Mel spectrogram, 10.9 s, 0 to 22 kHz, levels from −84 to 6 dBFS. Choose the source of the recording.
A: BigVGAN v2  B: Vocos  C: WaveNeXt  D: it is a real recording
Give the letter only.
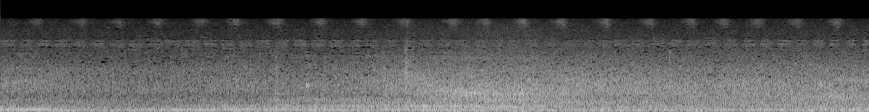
D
